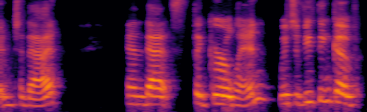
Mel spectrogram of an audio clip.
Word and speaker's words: ghrelin: that, and that's the ghrelin, which if you think of growling, to remember it, ghrelin, growling, is the hormone that makes you hungry.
